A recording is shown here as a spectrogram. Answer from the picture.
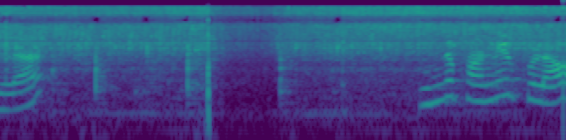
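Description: Sliced onions and a bay leaf sizzling in hot oil in a non-stick pan while a wooden spatula stirs them, its edge squeaking against the pan in rising and falling squeals at the start and again from about three seconds in. A single sharp tap of the spatula comes midway.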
